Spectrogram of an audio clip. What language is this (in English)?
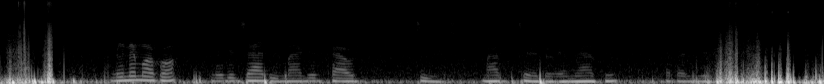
Luo (Kenya and Tanzania)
